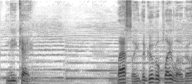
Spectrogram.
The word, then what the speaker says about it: Nike: the ancient greek goddess of the same name pronounced nikkei lastly the google play logo has unfounded rumors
